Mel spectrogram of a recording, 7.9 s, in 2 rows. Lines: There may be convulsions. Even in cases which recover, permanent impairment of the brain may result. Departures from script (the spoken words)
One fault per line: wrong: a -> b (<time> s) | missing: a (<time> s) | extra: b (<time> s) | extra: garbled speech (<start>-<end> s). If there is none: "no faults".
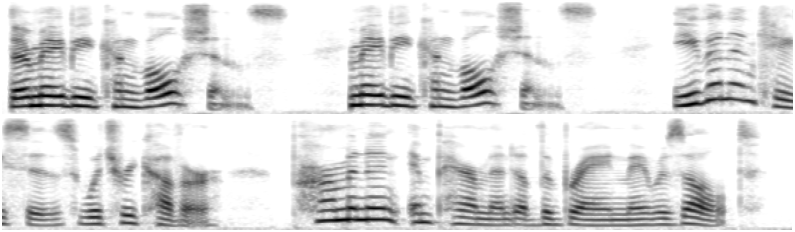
extra: may be convulsions (1.8 s)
